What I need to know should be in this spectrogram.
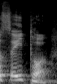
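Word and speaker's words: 整頓: 이거 뭐냐면은 일본어예요. 일본어. 일본어로 요렇게 읽는다라는 거예요. 그래서 정리라는 거 일본어로 세이리, 그 다음 정돈이라는 거 세이톤, 그 다음에 청소, 세이소, 청결, 세이케츠, 습관화를 시치케 요렇게 부른답니다. 일본에서는.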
